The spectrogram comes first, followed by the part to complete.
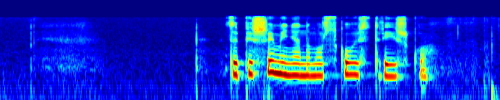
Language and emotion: Russian, neutral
